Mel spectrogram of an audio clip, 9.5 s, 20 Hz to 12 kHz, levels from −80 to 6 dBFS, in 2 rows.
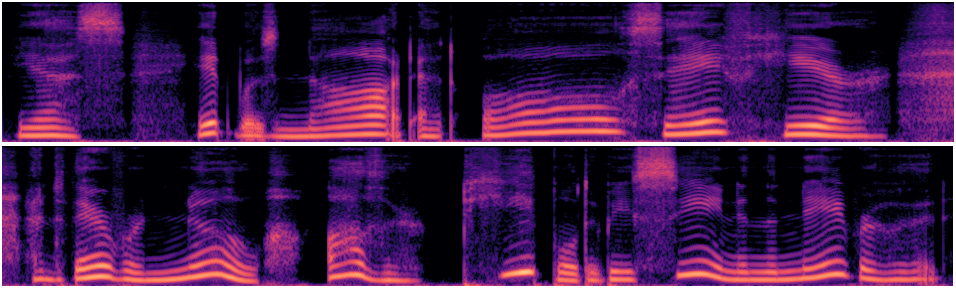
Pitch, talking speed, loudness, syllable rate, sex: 215 Hz, 125 wpm, -18 LUFS, 3.5 syllables/s, female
